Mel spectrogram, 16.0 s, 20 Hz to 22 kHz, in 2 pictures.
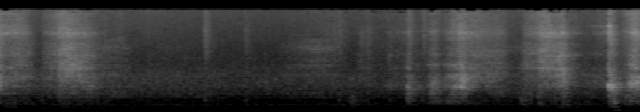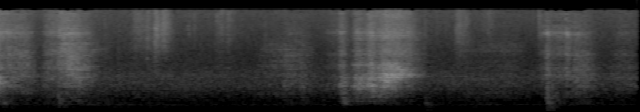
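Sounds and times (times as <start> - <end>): hand plane shaving wood: 5.1 - 9.3, 12.2 - 13.3.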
